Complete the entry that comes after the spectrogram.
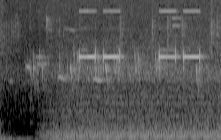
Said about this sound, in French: Ça, c'est le bruit du four. Euh, c'est le bruit de, la sonnerie du four. Euh, bah, quand il a fini de cuire ce qu'il devait cuire, euh, en l'occurrence là c'était euh, une, un gratin.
